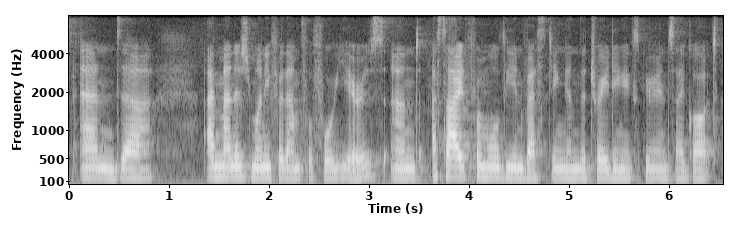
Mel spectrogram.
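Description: A woman's voice: low voice, flat delivery, moderate pace, a little mellow. A woman in her thirties, from England, telling her career story candidly in a casual interview, with frequent fillers. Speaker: interviewee, company founder.

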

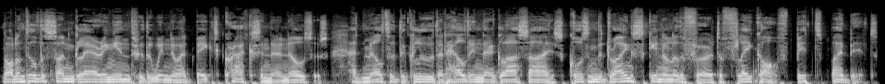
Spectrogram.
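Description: A man narrating a scripted short story in a measured, literary delivery. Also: fairly low pitch, no room sound, studio quality. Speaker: story reader.

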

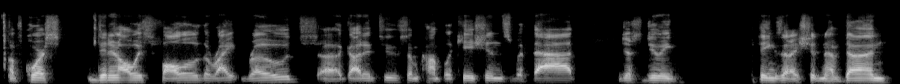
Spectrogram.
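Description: A man from Hawaii, a guest on a podcast, talking about his life in a hesitant, reflective way with many pauses and restarts. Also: low-pitched, no room sound, poor audio. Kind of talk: casual interview.

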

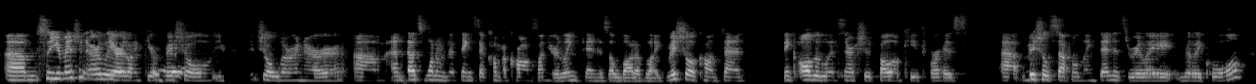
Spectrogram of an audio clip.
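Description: A woman interviews a guest in an informal, chatty style. Her voice sits on the low side with a husky texture, and she peppers her phrasing with "like". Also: quick pace, low-quality recording. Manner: informal, conversational, frequent "like". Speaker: podcast host, interviewer. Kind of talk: casual interview chat.

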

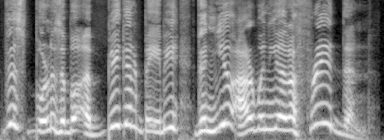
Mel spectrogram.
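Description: Storybook dog: Scottish, feisty and protective, high swooping voice, dry sound. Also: male voice, sing-song, normal speed, dry recording, heavily acted. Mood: incredulous, stern.

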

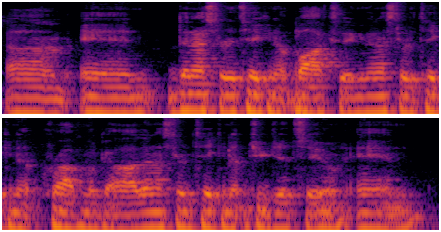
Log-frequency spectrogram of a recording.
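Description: A young man from Arkansas with a deep voice, co-hosting a podcast and telling laid-back stories full of restarts and swearing. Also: little pitch movement, normal speed, mellow. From Arkansas, USA. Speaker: podcast co-host. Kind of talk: casual chat. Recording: echoey room.

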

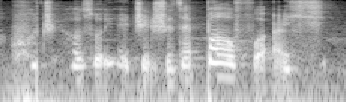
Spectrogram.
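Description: A woman's voice: extremely high pitch, steady tone, brisk, creaky, pitched above the performer's own voice, heavily acted. A woman voicing a frightened but defiant young female captive in a whispered storybook reading. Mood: tense, pleading.

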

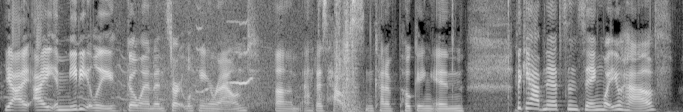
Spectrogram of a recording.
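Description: A woman's voice: on the low side, animated, brisk, noisy background. A woman improvising casually as a player in a tabletop game.

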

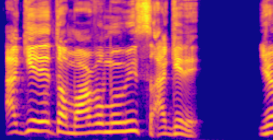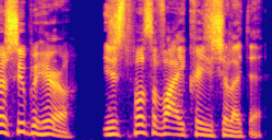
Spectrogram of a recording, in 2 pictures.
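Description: A man's voice: fairly high pitch, lively intonation, fairly quick, a bit bright. A married man in casual chat, ranting profanely and stammering when worked up. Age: adult, married.

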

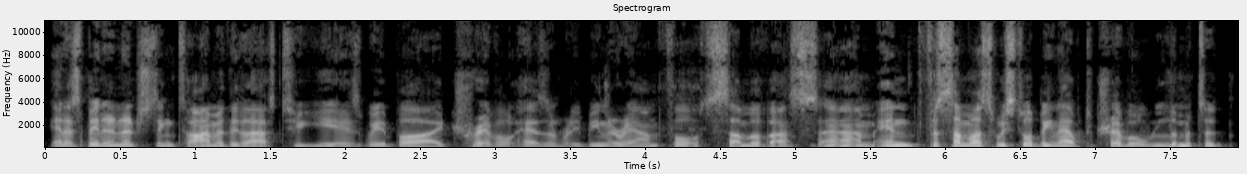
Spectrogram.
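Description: A man's voice: fairly low pitch, lively intonation, fairly quick, few pauses, a bit bright, no room sound, studio quality. A man hosting a leadership podcast, reading his opening and then interviewing a guest in an upbeat, emphatic way. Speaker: podcast host. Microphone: video call.

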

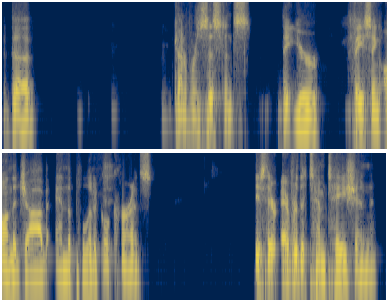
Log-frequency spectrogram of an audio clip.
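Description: A man's voice: fairly low pitch, dry recording. A middle-aged man hosting a podcast, talking casually in long, rambling, philosophical asides. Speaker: podcast host.

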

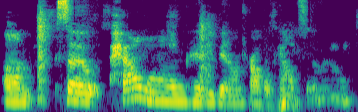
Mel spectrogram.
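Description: A woman's voice: medium pitch, big pitch swings, a little slow. A woman hosting a casual interview, asking questions and giving short acknowledgements. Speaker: podcast host, interviewer. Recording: slightly distant mic, noisy background, clicks.

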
